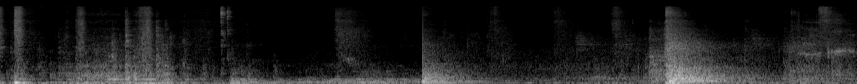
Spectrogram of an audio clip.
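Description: An old passenger lift stopping with a sharp clunk just after the start, and its doors opening. This is followed by handling knocks and footsteps, with a louder door bang near the end.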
